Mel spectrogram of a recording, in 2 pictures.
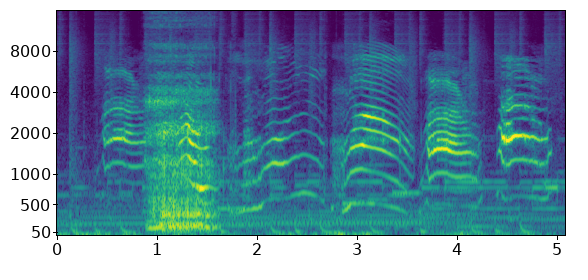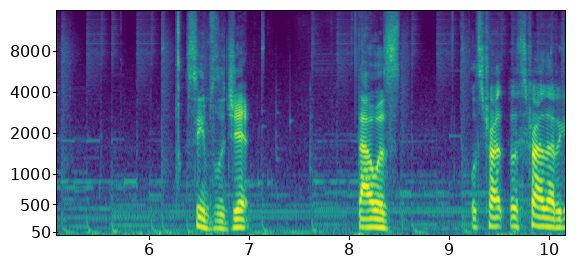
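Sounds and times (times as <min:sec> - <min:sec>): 
app-generated electronic synthetic cat meows: 0:00.4 - 0:05.0
speech: 0:06.4 - 0:07.1, 0:08.1 - 0:08.6, 0:09.2 - 0:10.1.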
